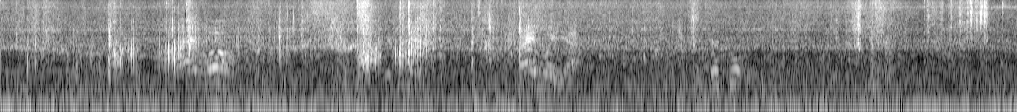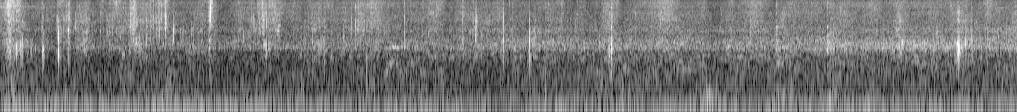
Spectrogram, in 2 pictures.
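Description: City street sound: a steady low rumble of traffic, with indistinct voices talking during the first several seconds and light footsteps on the sidewalk.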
